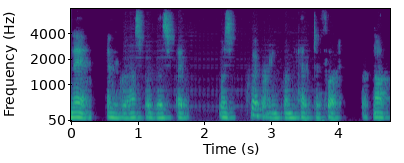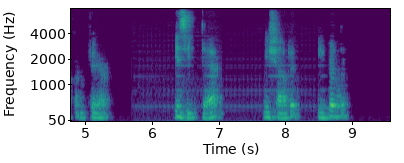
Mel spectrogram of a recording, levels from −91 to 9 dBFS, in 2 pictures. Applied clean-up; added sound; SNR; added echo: neural separator model SepFormer DNS4.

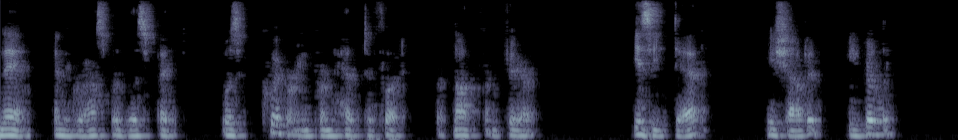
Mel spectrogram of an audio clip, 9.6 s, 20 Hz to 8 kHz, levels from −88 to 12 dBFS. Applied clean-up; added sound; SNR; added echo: none; none; none; none.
